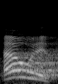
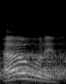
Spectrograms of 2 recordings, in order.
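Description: First: أورث said higher and with force; emphatic answer. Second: Said in the usual way. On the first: Shown as a demonstration. Teacher confirming the imperative to students, emphatic. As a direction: land hard on أورث. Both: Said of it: "teacher repeating the answer".

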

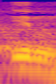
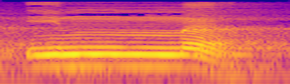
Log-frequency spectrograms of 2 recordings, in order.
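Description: First: "in" cut to one single n; "in" with no doubling and no final vowel; lightened, no tashdid. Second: "Inna" with a long, held double n; "Inna" drawn out on the nn, then open a; heavy doubled n. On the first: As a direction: say "in" short, ending on a plain n. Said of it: "Akhirnya diperingan". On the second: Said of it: "Tasdidnya itu yang berat". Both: Shown as a demonstration.

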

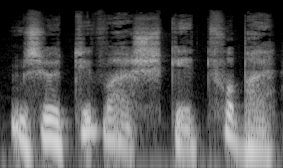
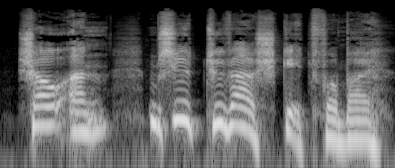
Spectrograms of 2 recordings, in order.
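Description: First: "Monsieur Tuvache geht vorbei" echoed softer, toneless; mechanical repeat. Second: Higher, brightened small talk; forced cheerful remark. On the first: Numb widower echoing the apothecary like a machine. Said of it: "wiederholte wie eine Maschine". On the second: Apothecary distracting the widower, forced cheer. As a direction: chirp it to break the silence. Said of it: "Charles wiederholte wie eine Maschine". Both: A narrator's reading.

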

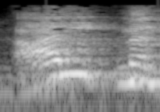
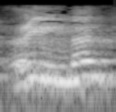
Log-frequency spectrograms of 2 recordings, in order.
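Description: First: علما said as ʿalman with a fatha on the ع; علما as ʿalman, the rule-based form; regular pattern. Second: علما said as ʿilman with a kasra on the ع; علما as ʿilman, the form the Arabs actually used; heard form. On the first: Teacher gives the rule-based form علما as ʿalman. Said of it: "الأصل المصدر القياسي علما". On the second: Teacher gives the attested form علما as ʿilman. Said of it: "لكن سمع علما". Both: Shown as a demonstration.

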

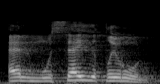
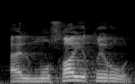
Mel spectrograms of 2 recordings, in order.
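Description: First: المسيطرون said with a plain light س, slowly; pronounced with seen. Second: المسيطرون said with an emphatic ص, slowly; pronounced with sad. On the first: Teacher demonstrating the reading المسيطرون with a light س. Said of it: "بالسين الخالصة". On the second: Teacher demonstrating the reading المسيطرون with a heavy ص. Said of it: "يعني صاد صاد". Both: Shown as a demonstration.

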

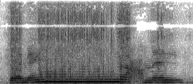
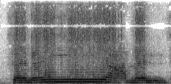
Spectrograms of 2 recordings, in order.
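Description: First: فمن يعمل with the n nasalised into ya; correct ghunna reading. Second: فمن يعمل with no nasal hum on the n; imitating a wrong reading. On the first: Shown as a demonstration. Teacher showing the right reading, with ghunna. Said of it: "هو أدغام بغنة، تقول إيه؟". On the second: Teacher imitating a student's mistake, no ghunna. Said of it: "هي أدغمت لكن ما جابتش غنة".

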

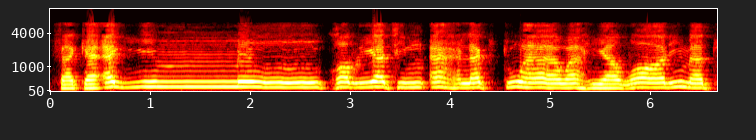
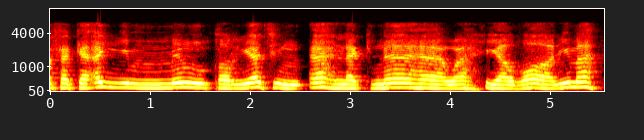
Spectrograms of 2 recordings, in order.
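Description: First: Slow chant, أهلكتها as "ahlaktuhā"; recitation with ta. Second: Said in the usual way. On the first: Shown as a demonstration. Teacher demonstrating al-Duri's reading, slow chant with ت in أهلكتها. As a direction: chant slowly, saying "tu" in أهلكتها. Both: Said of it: "قرأ الدوري بالتاء".

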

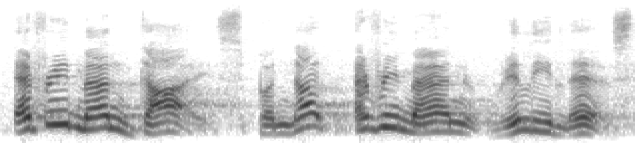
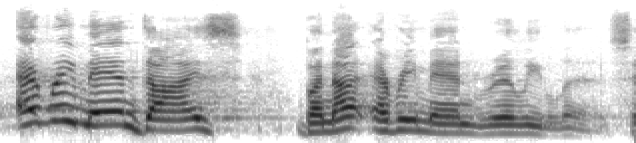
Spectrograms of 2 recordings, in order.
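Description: First: Put-on half-hearted, clumsy Scottish accent; bad Scottish accent. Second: Emphatic restated quote. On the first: Preacher quoting Braveheart to listeners, in a bad Scottish accent. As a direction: quote it in a poorly faked Scottish accent. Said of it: "That's my Scottish accent. It's terrible". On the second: Acted. Preacher repeating the movie quote after apologising for his accent, loud and emphatic. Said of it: "I'm really bad at accents, sorry".

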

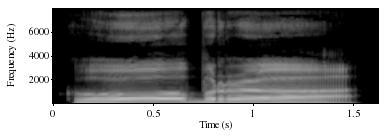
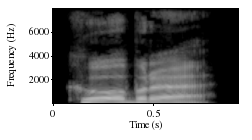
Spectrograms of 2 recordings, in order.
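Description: First: Long booming bellow; loud drawn-out giant's call; Arnold. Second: Loud, higher, short call; urgent calling out; shouted name. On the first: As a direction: hoot it like a locomotive horn. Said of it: "Его бас разнёсся по коридору, как гудок локомотива". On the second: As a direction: yell for someone across a crowd. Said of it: "подхватил Арнольд". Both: A narrator's reading.

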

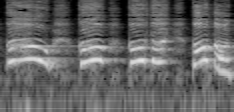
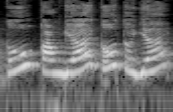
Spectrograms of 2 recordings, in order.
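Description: First: Very high, choked, sobbing cries; broken cry for help. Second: Said in the usual way. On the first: Retold or imitated. Dreamer unable to finish the cry, high choked sobbing shout. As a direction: gasp out broken pleas. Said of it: "Không thể nào la được mà cứ". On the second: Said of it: "không thể nào mà la thành một cái câu".

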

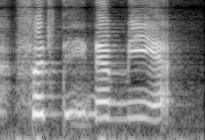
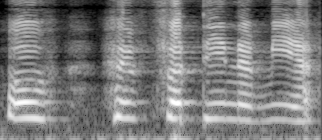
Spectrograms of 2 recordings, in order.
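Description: First: Very high, longing call; joyful cry, higher still. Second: High, eager call to the fairy; joyful cry. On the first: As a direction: stretch the call up toward her. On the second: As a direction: reach out with the voice. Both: Acted. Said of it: "si provò a gridare".

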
